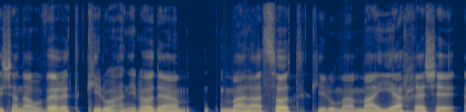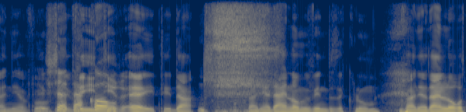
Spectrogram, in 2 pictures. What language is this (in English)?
Hebrew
